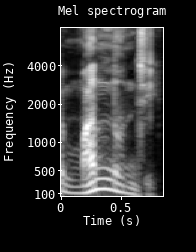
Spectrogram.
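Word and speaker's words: 맞는지: তো ওটার সবটা মাদনুনজি মানে এটা উচ্চারণ হবে মান্নুনজি। ইগে মান্নুনজি আরায়। জিওতের পরে নিয়ন থাকলে ওই জিওটের বাচ্ছিম জিওতটা চেঞ্জ হয়ে নিয়নের মতো উচ্চারণ হয়।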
